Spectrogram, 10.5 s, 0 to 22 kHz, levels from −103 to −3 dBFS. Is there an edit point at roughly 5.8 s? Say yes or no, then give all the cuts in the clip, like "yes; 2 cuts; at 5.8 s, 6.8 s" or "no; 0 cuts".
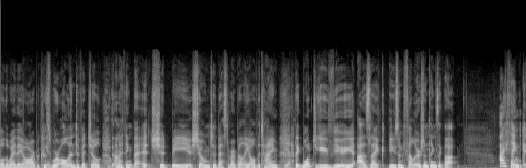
yes; 2 cuts; at 2.2 s, 5.8 s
